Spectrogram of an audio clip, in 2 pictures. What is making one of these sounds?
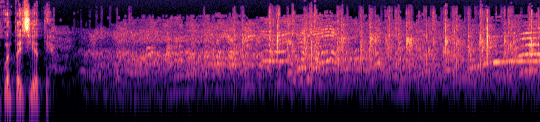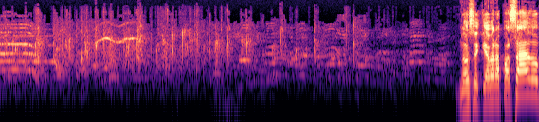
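An audience laughs and claps in a hall.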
